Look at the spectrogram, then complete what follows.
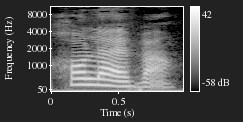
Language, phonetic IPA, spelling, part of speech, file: Polish, [xɔˈlɛva], cholewa, noun / interjection, Pl-cholewa.ogg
